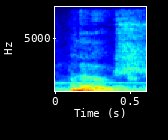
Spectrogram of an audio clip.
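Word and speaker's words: puxe: And the X in Portuguese is a sh sound. So it's pronounced poosh, right?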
